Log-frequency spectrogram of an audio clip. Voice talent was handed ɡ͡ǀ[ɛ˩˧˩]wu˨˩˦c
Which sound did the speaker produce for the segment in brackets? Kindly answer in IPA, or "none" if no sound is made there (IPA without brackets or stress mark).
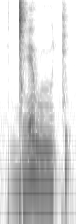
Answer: ɛ˩˧˩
